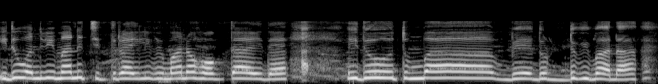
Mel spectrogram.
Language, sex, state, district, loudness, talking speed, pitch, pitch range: Kannada, female, Karnataka, Shimoga, -12 LUFS, 110 wpm, 275 Hz, 260-295 Hz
